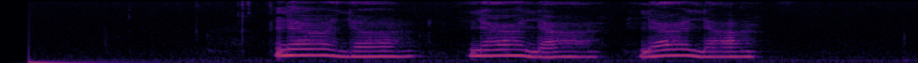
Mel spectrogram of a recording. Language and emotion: Russian, sad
